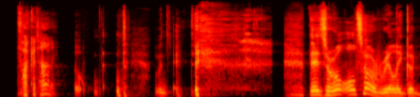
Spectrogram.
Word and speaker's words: Whakatane: It's spelled like Wakatani, but it's pronounced Whakatani.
